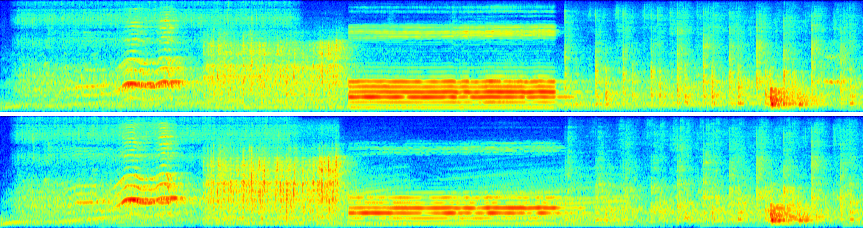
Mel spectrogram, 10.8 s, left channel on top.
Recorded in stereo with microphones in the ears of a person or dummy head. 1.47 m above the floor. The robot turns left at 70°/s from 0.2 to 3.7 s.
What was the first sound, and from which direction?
A scream, 15° right.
